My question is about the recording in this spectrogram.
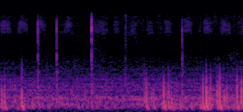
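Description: Faint writing on a board: a run of light taps and short scrapes as a lecturer writes out a statement.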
